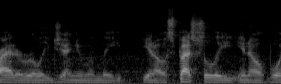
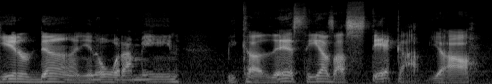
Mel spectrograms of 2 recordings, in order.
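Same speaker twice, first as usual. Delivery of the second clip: sounding like a cowboy; 2 semitones higher, 8 dB louder than usual. Asking listeners to send referrals, cowboy voice. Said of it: "sounding like a cowboy".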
